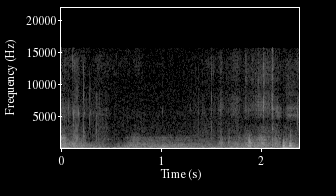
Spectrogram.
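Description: Faint handling sounds of cycling shoes being set down and picked up on a workbench, with a couple of light ticks near the end, over a low steady hum.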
